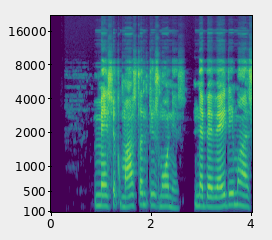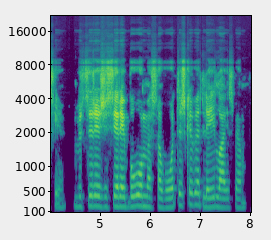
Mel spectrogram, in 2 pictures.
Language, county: Lithuanian, Marijampolė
